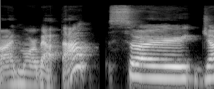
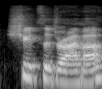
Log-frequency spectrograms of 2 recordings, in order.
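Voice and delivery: ordinary talk, nothing marked

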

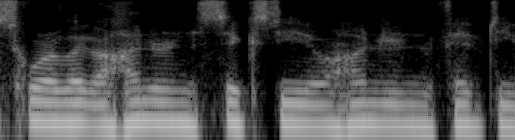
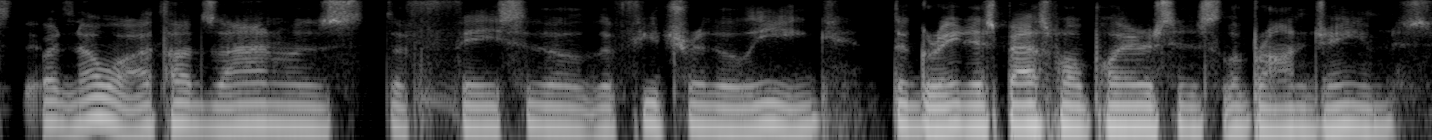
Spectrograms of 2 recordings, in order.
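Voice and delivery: normal talking voice

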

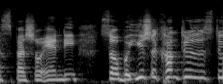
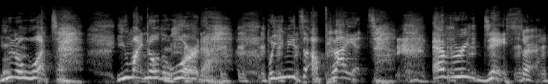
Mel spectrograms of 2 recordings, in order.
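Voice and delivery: louder mock Georgia preacher delivery; 4 dB louder than usual. Telling another speaker to apply the word every day: put-on Georgia preacher voice. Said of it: "you sound like a Georgia preacher".

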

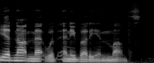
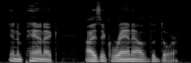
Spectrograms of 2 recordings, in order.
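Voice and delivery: ordinary delivery, nothing marked

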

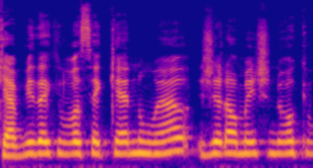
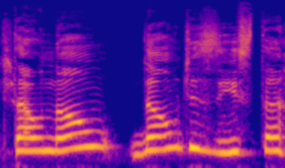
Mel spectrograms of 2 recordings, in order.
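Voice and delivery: emotional, tearful, crying, moved voice; 4 semitones higher than usual. Speaking to her audience, moved by happiness rather than sadness, emotional. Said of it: "Eu fico emocionada que eu tô emotiva".

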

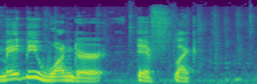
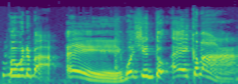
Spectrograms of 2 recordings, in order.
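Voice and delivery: bad put-on Italian accent; 12 semitones higher than usual. Speaker asked to do his known bit, in a bad Italian accent. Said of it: "bad Italian impression".

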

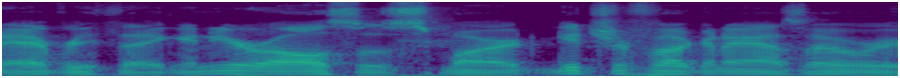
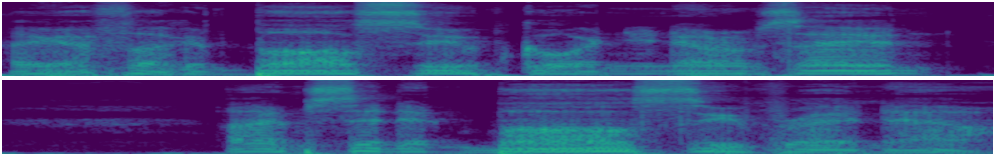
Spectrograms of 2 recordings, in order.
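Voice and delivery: put-on breathless superhero voice. Playing Batman talking to Gordon in a bit, Batman voice, out of breath. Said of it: "You need some oxygen, Batman?".

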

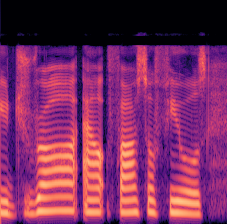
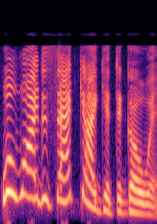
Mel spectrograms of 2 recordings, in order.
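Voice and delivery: pitched up, tune swinging wide; 7 semitones higher, 6 dB louder than usual. Playing the Costello part in a parody sketch: Lou Costello voice. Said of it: "playing the part of Lou Costello will be [name]".

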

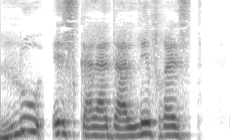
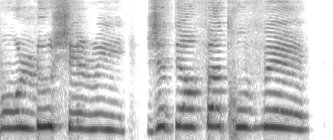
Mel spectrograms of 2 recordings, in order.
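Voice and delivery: cried out very high; 10 semitones higher, 4 dB louder than usual. Narrator reads someone close by crying out to Loup. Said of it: "entendit un cri".

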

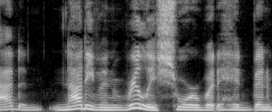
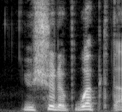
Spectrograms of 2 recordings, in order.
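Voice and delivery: ordinary delivery

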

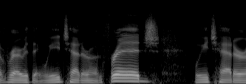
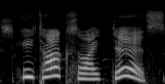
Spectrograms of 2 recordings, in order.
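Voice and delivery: put-on very high-pitched, cute small child voice. Describing a character to the other speaker, showing how he talks: Blanket's cute little kid voice. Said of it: "this cute little kid voice".

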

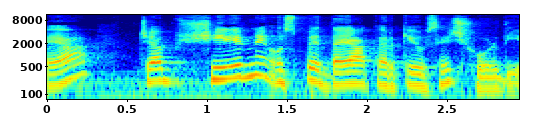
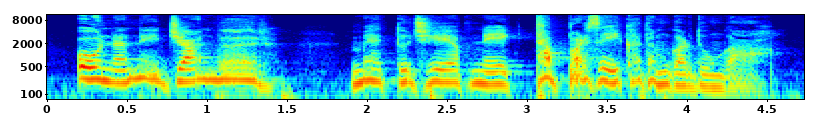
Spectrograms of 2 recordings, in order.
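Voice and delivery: angry, growling lion voice; 4 dB louder than usual. Reading a fable, the angry lion speaks to the mouse: lion growling angrily. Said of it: "वो गुर्रा के बोला".

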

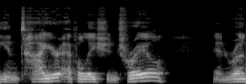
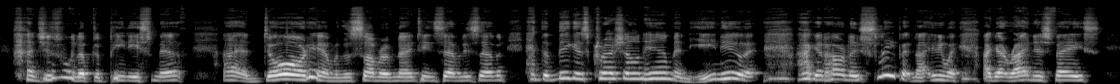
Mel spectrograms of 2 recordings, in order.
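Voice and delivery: put-on high, loud, slurred speech with giggling throughout; 8 semitones higher, 6 dB louder than usual. A woman comes back to the narrator to announce her news, slurring and giggling. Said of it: "in a moderately slurring voice, giggling as she went".

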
